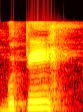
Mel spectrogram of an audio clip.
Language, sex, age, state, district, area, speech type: Telugu, male, 60+, Telangana, Hyderabad, urban, spontaneous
